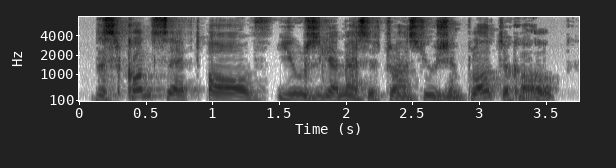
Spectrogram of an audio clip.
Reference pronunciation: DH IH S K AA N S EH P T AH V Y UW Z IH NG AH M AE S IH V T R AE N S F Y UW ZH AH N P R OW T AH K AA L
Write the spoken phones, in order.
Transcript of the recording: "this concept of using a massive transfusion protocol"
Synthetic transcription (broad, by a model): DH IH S K AA N S EH P T AH V Y UW Z IH NG AH M AE S IH V T R AE N S F Y UW ZH AH N P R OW T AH K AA L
